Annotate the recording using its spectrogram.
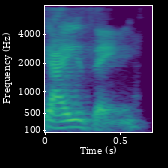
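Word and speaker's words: guising: from intrigue was from a tradition called geysing so this is from scotland in ireland and it's spelled g-u-i-s-i-n-g and that was again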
